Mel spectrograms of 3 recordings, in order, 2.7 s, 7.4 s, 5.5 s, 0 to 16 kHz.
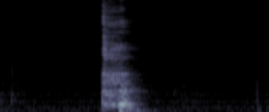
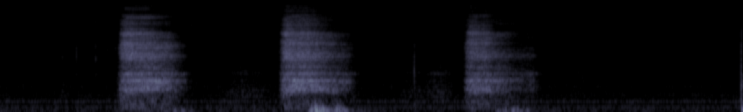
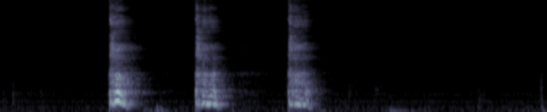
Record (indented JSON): {
  "cough_length": "2.7 s",
  "cough_amplitude": 1341,
  "cough_signal_mean_std_ratio": 0.27,
  "exhalation_length": "7.4 s",
  "exhalation_amplitude": 546,
  "exhalation_signal_mean_std_ratio": 0.42,
  "three_cough_length": "5.5 s",
  "three_cough_amplitude": 5691,
  "three_cough_signal_mean_std_ratio": 0.23,
  "survey_phase": "beta (2021-08-13 to 2022-03-07)",
  "age": "45-64",
  "gender": "Male",
  "wearing_mask": "No",
  "symptom_none": true,
  "smoker_status": "Never smoked",
  "respiratory_condition_asthma": false,
  "respiratory_condition_other": false,
  "recruitment_source": "REACT",
  "submission_delay": "1 day",
  "covid_test_result": "Negative",
  "covid_test_method": "RT-qPCR",
  "influenza_a_test_result": "Negative",
  "influenza_b_test_result": "Negative"
}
